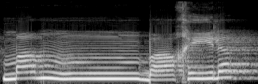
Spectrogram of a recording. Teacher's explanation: نون ساکن کے بعد میم بعدی، نون کے اوپر اسمال میم ہے اور دین با آ رہا ہے. نون ساکن کے بعد با آ رہا ہے تو ہم نے نون نہیں پڑھنا، ہم نے میم کو میم کے ساتھ جوائن کرنا ہے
